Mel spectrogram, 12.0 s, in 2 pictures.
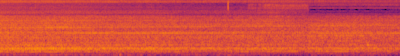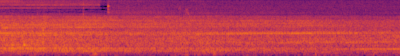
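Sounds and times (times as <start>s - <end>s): faint hum: 0.0s - 9.4s
train rushing noise: 0.0s - 12.0s.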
